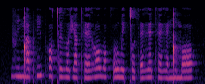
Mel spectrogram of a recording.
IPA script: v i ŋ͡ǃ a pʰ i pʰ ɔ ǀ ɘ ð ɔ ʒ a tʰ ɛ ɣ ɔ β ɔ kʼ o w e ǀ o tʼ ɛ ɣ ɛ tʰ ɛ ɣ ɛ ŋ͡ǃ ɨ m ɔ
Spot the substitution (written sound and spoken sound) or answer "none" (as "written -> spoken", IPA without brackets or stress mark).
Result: none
